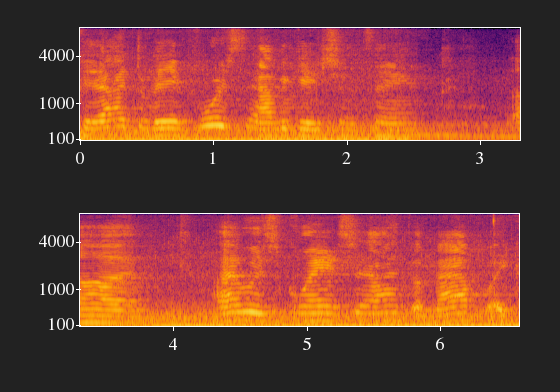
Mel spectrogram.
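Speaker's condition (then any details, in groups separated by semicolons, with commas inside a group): Cerebral palsy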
